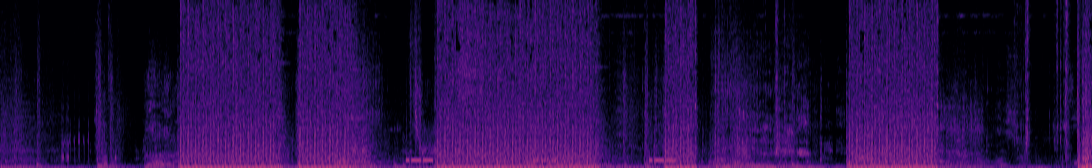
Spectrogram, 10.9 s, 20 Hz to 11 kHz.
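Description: Rapid bursts of SMG fire in Half-Life 2 rattle loudly in several long stretches separated by brief pauses, with a voice talking between bursts.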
